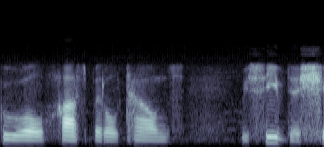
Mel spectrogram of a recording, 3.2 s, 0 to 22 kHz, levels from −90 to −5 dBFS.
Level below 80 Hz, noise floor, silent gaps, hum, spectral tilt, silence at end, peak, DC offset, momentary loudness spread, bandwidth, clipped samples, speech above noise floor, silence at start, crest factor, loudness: -88 dBFS; -58 dBFS; none; none; -6 dB/octave; 0 s; -6 dBFS; under 0.1%; 13 LU; 6 kHz; under 0.1%; 31 dB; 0.05 s; 22 dB; -27 LUFS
